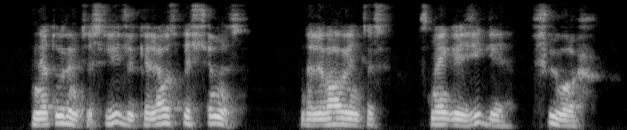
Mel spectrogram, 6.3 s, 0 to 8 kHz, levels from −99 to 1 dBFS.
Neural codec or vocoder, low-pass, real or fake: codec, 16 kHz, 4 kbps, FreqCodec, smaller model; 7.2 kHz; fake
